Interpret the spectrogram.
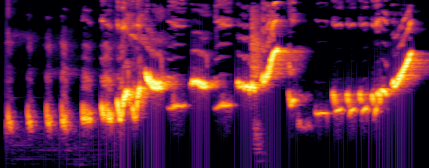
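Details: White-rumped shama song used as a lure to prompt other birds to sing, rich in mimicked filler phrases: a run of short falling whistled notes, then slurred phrases sweeping upward to a high, clear whistle.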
